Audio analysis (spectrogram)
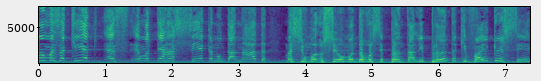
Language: Portuguese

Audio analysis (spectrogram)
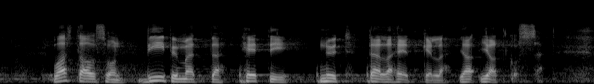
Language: Finnish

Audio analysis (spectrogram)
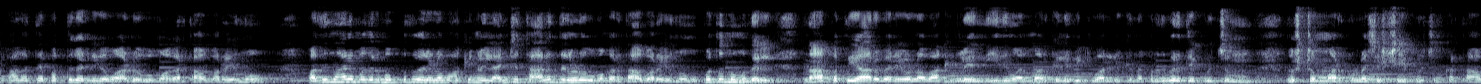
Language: Malayalam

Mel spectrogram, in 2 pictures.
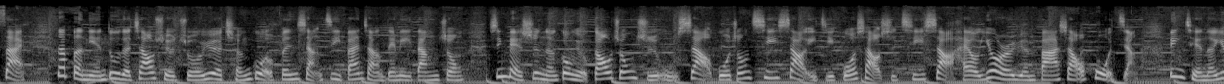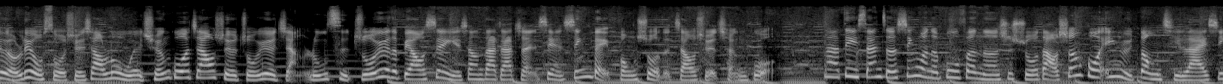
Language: Chinese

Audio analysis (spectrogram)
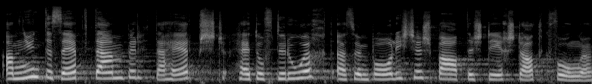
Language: Swiss German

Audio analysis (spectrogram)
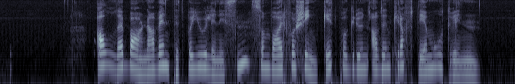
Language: Norwegian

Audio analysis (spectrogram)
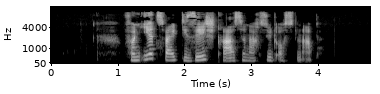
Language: German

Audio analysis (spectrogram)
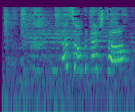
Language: Pashto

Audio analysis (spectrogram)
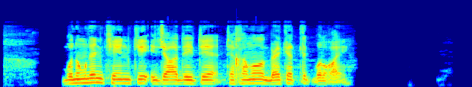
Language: Uyghur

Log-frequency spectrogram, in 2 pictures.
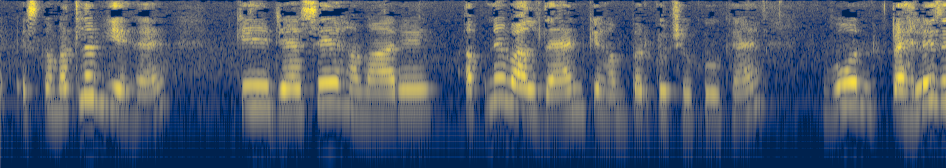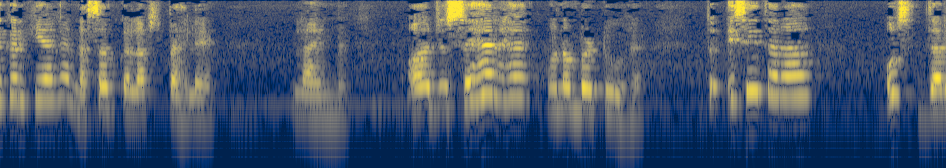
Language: Urdu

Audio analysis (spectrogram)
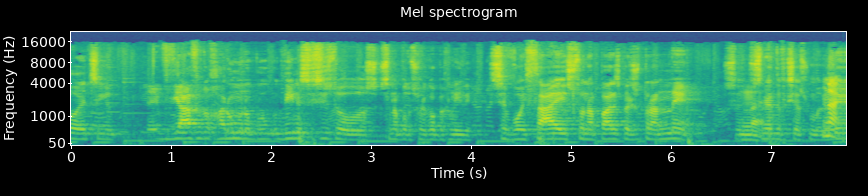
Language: Greek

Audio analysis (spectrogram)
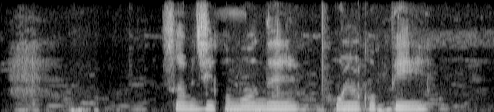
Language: Santali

